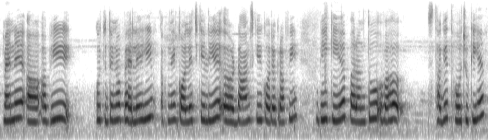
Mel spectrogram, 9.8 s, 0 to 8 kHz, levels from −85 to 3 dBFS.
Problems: background sounds at intervals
